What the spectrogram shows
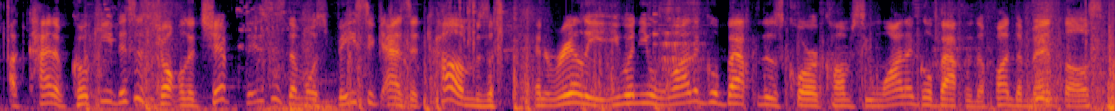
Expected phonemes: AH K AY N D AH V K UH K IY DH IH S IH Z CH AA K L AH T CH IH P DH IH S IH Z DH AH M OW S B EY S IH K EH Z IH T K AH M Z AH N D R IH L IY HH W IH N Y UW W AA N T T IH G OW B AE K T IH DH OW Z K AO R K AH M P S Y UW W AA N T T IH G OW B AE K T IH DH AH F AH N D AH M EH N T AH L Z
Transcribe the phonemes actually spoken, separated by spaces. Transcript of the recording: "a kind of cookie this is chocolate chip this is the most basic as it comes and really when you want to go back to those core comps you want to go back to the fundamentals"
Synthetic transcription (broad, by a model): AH K AY N D AH V K UH K IY DH IH S IH Z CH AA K L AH CH IH P DH IH S IH Z DH AH M OW S B EY S IH K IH Z IH T K AH M Z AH N R IH L IY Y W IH N Y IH W AA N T T IH G OW B AE K T IH DH OW Z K AO R K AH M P S Y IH W AA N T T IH G OW B AE K T IH DH AH F AH N D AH M EH N T L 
